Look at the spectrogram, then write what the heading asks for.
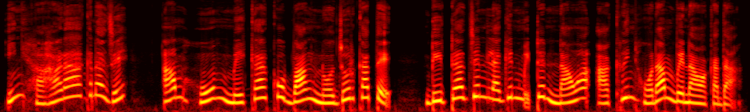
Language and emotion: Santali, disgusted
